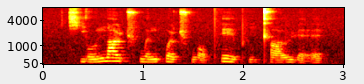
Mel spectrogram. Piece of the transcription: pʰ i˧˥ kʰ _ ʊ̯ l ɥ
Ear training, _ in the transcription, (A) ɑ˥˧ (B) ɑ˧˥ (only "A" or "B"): B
